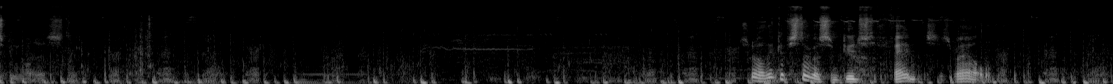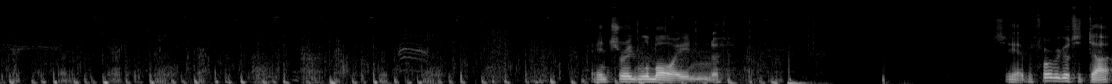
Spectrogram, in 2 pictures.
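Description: A horse's hooves thud steadily on a dirt track.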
